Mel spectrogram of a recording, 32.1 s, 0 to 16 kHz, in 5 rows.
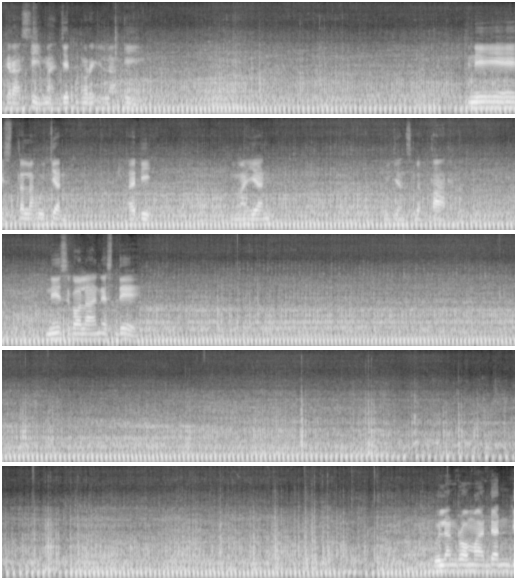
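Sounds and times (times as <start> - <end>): small motorcycle engine running: 0.0 - 32.0.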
